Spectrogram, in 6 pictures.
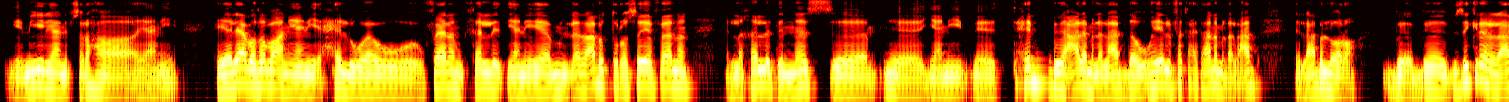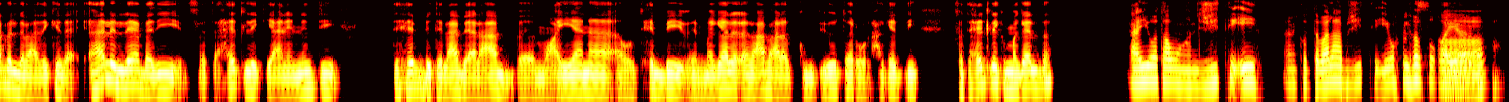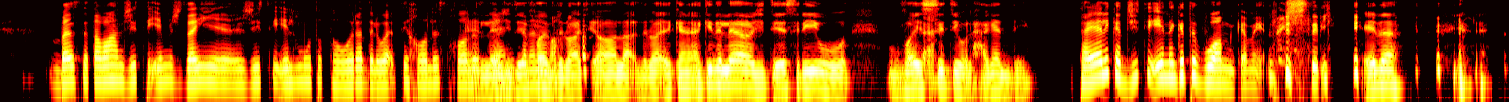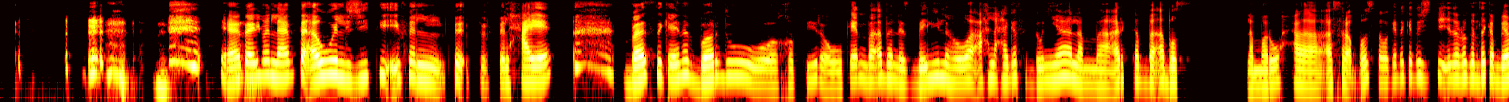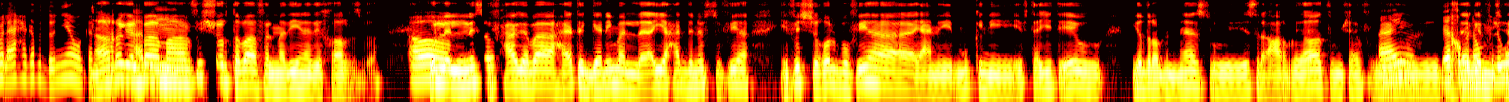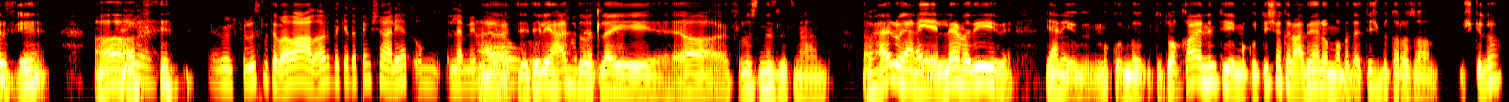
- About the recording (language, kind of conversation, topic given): Arabic, podcast, فاكر أول لعبة إلكترونية لعبتها كانت إيه؟ احكيلي عنها؟
- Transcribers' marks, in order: other background noise; laugh; laughing while speaking: "مش three"; giggle; "نِفسه" said as "نِسفه"; laugh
